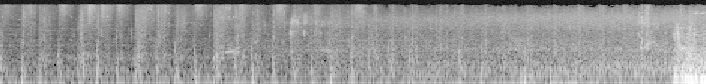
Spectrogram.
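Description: Quick footsteps thud and patter on wood and stone.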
